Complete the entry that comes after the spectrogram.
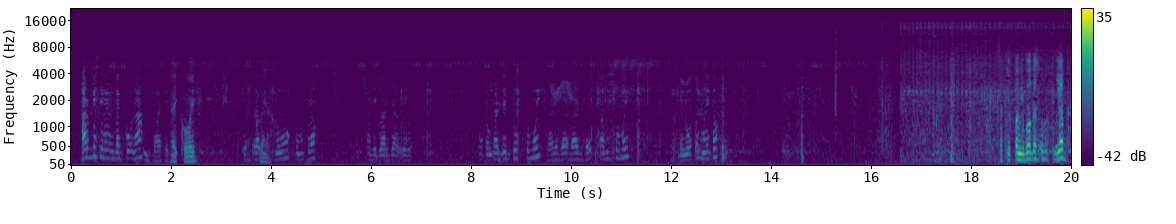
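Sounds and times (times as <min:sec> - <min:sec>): crickets chirping: 0:00.0 - 0:20.0
steady outdoor hiss: 0:00.0 - 0:20.0
people talking: 0:18.6 - 0:20.0.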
